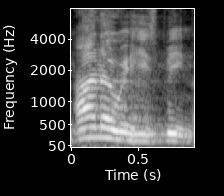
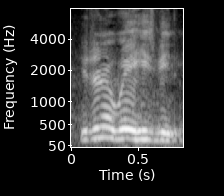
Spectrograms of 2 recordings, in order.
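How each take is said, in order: First: "I know", firm contrast with "You"; stress on I. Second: "You don't know", pitched above the answer; stress on YOU. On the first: Comedian to audience about the wandering cat, stress on "I". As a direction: lean on "I", knowing and lower. Knowing answer to preceding line. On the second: Comedian to audience about the wandering cat, stress on "You". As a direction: lean lightly on "You" against "I". Contrasts listeners' ignorance with his own. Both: Shown as a demonstration.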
